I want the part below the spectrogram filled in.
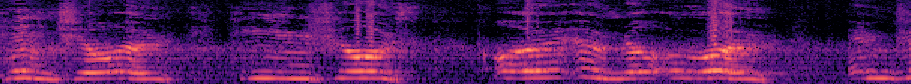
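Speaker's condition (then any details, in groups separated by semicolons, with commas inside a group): Cerebral palsy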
